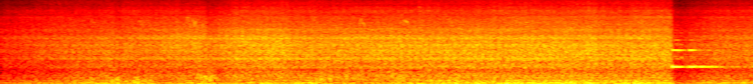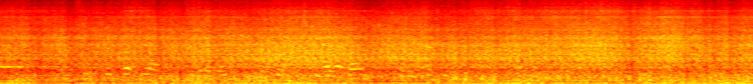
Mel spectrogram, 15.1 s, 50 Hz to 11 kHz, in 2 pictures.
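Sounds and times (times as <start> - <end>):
diesel locomotive engine rumbling: 0.0 - 15.0
high steady tone: 6.7 - 8.2.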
